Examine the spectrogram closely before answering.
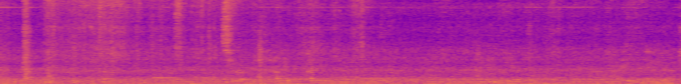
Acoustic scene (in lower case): elevator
